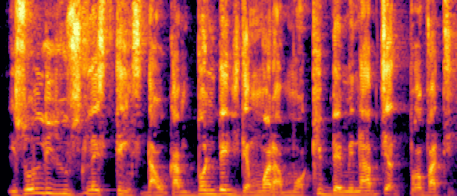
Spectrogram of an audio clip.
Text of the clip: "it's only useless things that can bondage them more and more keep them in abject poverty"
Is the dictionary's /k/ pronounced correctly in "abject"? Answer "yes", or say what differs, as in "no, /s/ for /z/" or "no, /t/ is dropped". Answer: no, /k/ is dropped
